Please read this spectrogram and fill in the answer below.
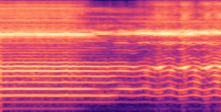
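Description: Gurbani kirtan: a singer holds one long, steady sung note at the end of a line of the shabad. The pitch starts to waver slightly in the last half second.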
